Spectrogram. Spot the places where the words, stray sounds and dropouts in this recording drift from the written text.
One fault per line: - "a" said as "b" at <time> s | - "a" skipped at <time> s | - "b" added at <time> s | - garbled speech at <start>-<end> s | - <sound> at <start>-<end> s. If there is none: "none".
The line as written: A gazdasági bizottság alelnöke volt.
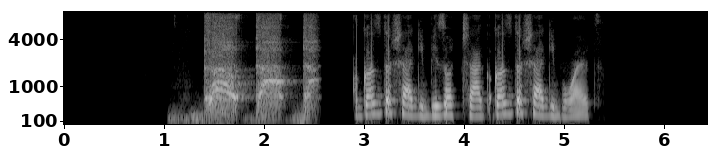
- cough at 1.0-2.6 s
- "alelnöke" said as "gazdasági" at 4.3 s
